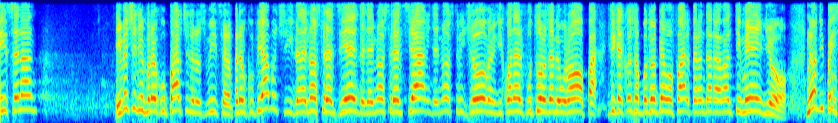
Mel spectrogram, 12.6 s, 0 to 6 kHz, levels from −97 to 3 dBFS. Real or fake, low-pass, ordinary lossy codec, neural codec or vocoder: fake; 5.4 kHz; none; codec, 16 kHz, 2 kbps, FunCodec, trained on Chinese and English, 25 frames a second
